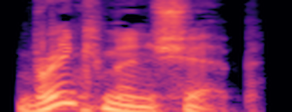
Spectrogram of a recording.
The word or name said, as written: brinkmanship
